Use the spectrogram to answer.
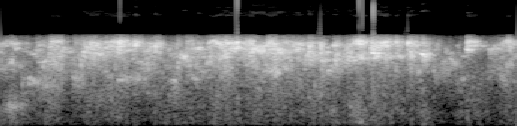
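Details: Fischer's and Rosy-faced lovebirds in a mixed colony at a freshwater drinking spot; many high, squealing and chirping voices blend into a steady shrill chorus that swells and dips slightly over a few seconds.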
